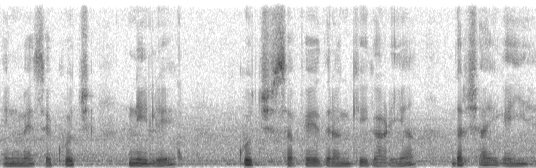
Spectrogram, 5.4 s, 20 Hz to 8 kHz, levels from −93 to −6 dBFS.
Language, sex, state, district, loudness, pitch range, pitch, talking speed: Hindi, male, Bihar, Kishanganj, -34 LUFS, 80-95 Hz, 85 Hz, 135 wpm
